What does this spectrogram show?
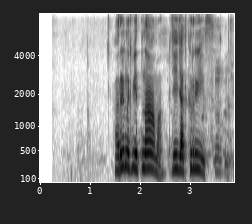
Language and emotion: Russian, angry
